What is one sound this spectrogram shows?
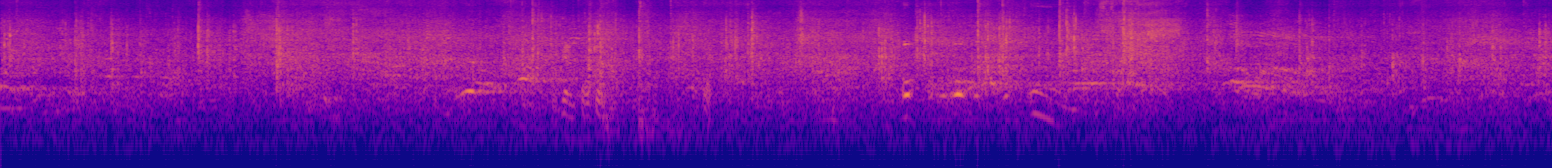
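Skates scrape and hiss across ice in a large echoing arena.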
